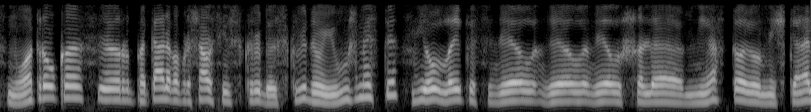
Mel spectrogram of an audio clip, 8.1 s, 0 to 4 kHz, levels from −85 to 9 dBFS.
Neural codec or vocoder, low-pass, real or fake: autoencoder, 48 kHz, 32 numbers a frame, DAC-VAE, trained on Japanese speech; 3.6 kHz; fake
